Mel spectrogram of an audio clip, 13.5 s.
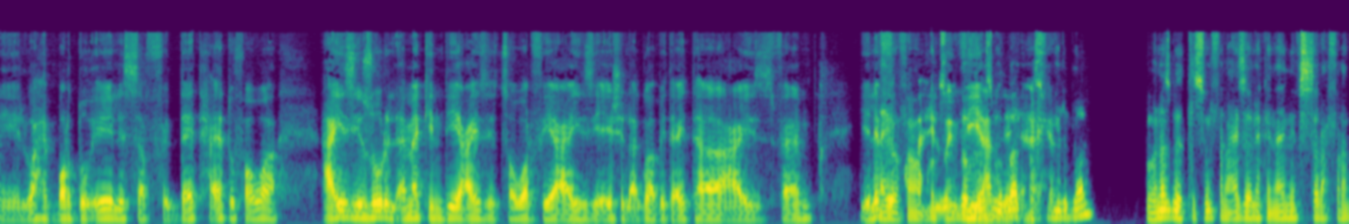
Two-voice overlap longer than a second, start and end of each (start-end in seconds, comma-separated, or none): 8.8-10.7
